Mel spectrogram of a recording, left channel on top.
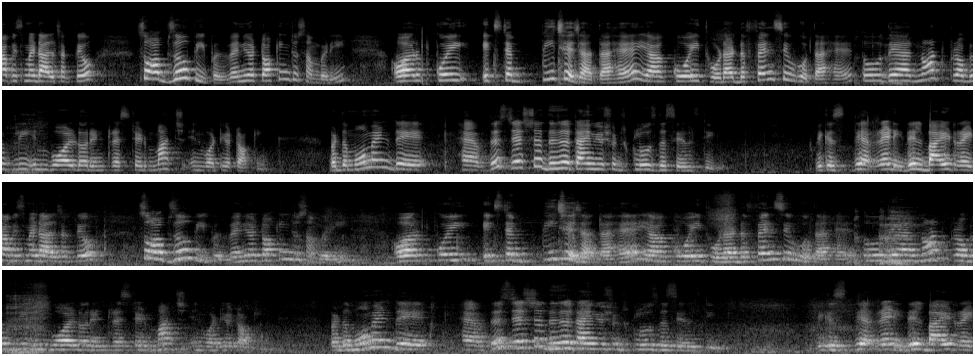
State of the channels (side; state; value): both; normal; correlation 0.66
